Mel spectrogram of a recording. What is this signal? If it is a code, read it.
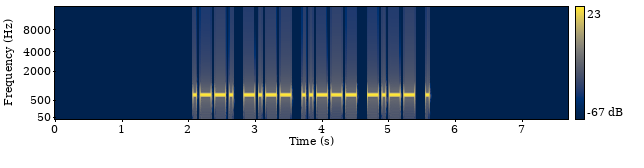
Morse code, heard as a keyed tone, about 22 wpm, 700 Hz. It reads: PY2YE
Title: DXCC-100 Call Signs - 5 Characters - Repeated 2x - 22wpm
